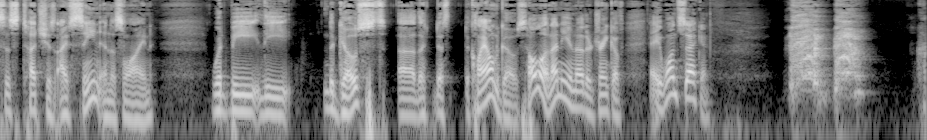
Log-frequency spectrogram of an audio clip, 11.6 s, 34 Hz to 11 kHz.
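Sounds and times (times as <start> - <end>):
speech: 0.0 - 9.0
harsh rasping coughs: 9.8 - 11.1.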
